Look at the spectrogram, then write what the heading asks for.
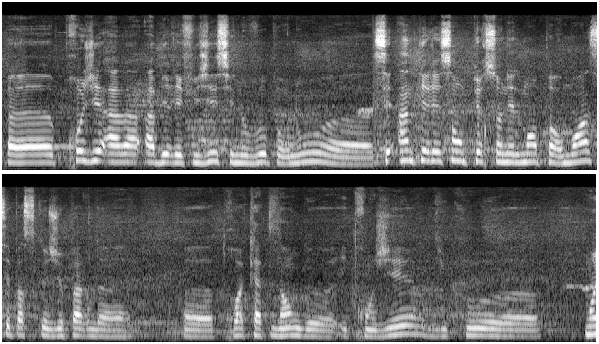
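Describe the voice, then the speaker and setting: A woman's voice: on the low side, steady tone, normal speed, noisy background. A woman in her thirties from Afghanistan, a coordination agent speaking sincerely and hesitantly in a testimonial interview. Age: 30s. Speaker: coordination agent, team leader.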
